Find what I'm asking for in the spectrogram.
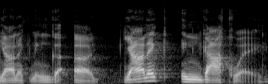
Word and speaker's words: Yannick Ngakoue: Yannick Ngakoue. Did I say that correctly? – Yeah, you did.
